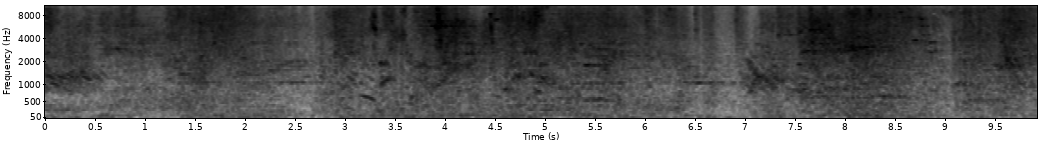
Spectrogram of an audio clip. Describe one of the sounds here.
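Spell effects and weapon hits crash and whoosh in a fast game battle.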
